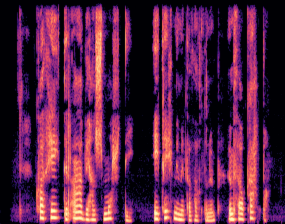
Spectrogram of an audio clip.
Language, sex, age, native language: Icelandic, female, 30-39, Icelandic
